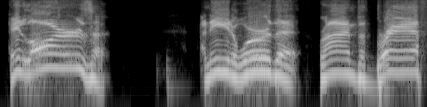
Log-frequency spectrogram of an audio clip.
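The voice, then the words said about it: Imitates another person's voice. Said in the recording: “Here's my imitation of Metallica writing the song.”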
